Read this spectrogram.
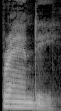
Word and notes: brandy: American English

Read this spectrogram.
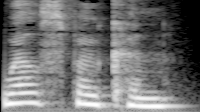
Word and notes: well-spoken: British English

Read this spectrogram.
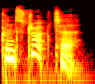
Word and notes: constructor: British English

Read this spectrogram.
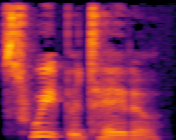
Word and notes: sweet potato: American English

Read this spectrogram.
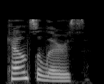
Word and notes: counselors: British English

